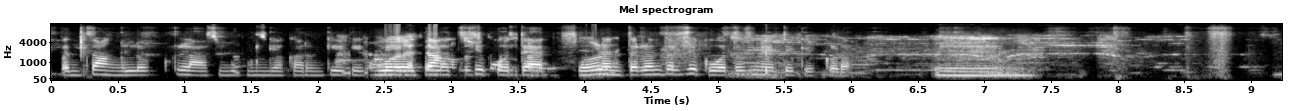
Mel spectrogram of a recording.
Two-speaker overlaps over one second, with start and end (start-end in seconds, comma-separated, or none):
2.5-4.2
